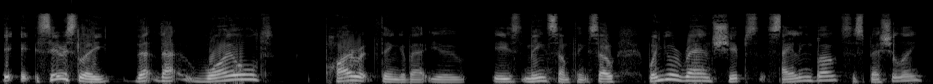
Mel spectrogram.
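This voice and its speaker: A male radio host with a fairly high voice gives a caller an animated, playful reading. He talks in a lively way and keeps restarting his phrases. The studio sound is dry and close. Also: unhurried, creaky, no echo. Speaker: radio show host doing past-life readings. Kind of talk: call-in radio talk.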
